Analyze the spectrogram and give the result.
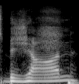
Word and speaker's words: Bijan: Where he was at a table and they asked him, how do you pronounce your name? – It's Bijan. He says Bijan.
